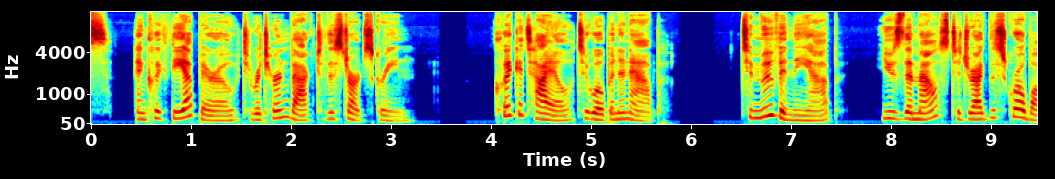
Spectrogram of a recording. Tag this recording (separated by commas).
Speech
